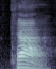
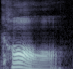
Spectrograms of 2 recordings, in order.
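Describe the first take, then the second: First: Said in a Boston accent with dropped r. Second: Said in an English accent, soft and r-less.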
